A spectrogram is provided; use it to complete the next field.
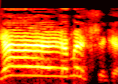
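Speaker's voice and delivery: very high-pitched, shouted stadium-style cheer. Leading a crowd in a Michigan cheer, urging them louder: yelling the cheer. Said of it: "you got to yell louder".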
